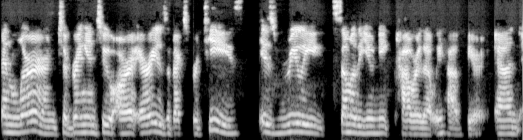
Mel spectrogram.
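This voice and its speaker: A woman speaking as a sustainability partner on a panel, agreeable and quick to build on others' points. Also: low-pitched, a bit bright, rough recording.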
